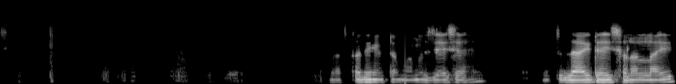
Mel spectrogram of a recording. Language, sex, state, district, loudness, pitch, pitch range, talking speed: Bengali, male, West Bengal, Purulia, -21 LUFS, 105 Hz, 105-130 Hz, 90 wpm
